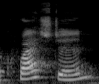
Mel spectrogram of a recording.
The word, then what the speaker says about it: question: Now, for question and practice, where is the stress placed? Question, practice. The stress is placed on the first syllable.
